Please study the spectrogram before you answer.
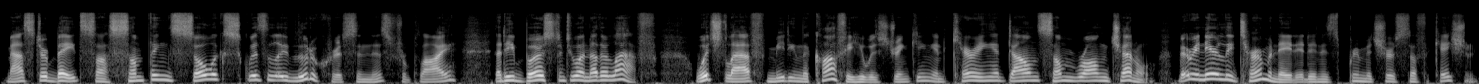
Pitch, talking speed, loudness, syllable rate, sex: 160 Hz, 155 wpm, -20 LUFS, 5.0 syllables/s, male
